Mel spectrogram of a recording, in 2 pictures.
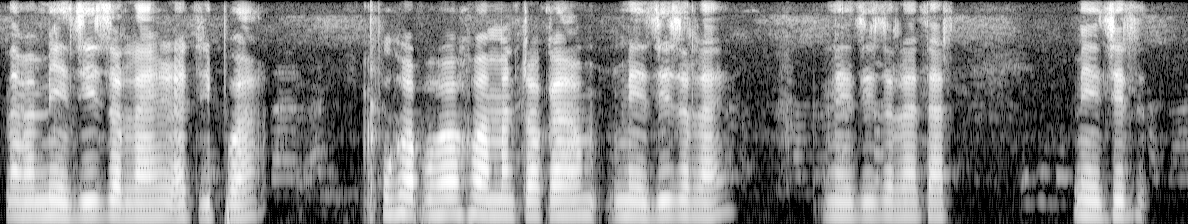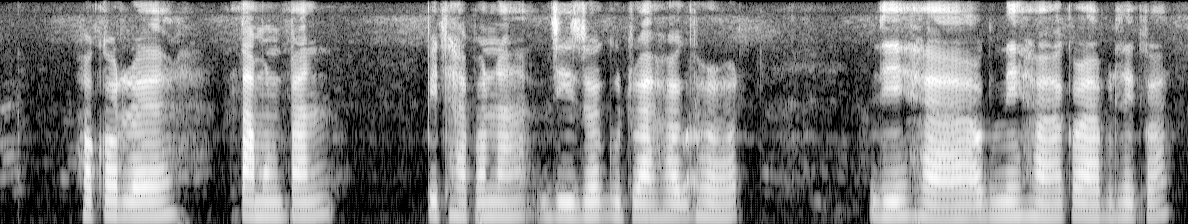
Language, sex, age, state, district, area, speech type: Assamese, female, 45-60, Assam, Jorhat, urban, spontaneous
